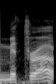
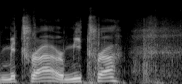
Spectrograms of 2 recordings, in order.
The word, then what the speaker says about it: Mithra: over here from the cult of Mithra, or Mitra, pronounced many different ways.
